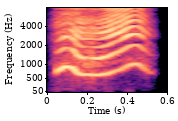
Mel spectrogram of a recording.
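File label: Voice damaged, Japanese; thillelille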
